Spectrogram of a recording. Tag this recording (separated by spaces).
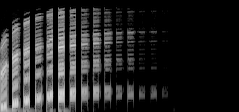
game gameaudio indiegame sfx Soundeffects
